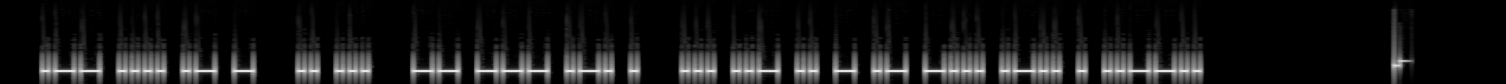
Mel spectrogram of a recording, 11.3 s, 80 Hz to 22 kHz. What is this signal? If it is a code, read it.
Morse code, heard as a keyed tone, about 25 wpm, 700 Hz. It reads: WHAT IS MORE SUITABLE?
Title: Sentences from Top 1400 Words 25wpm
